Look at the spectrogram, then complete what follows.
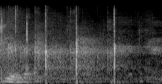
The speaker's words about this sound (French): bien non, mais on peut applaudir généreusement ceux qui trouvent, parce que c'est pas si facile que ça.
